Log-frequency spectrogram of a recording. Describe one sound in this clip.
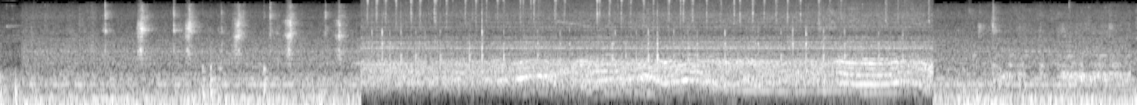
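A peeler scrapes the skin off a pear.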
